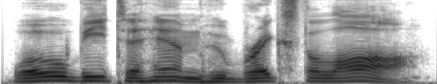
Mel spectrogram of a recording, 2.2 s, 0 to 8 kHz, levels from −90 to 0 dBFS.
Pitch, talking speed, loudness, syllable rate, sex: 115 Hz, 220 wpm, -15 LUFS, 3.9 syllables/s, male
